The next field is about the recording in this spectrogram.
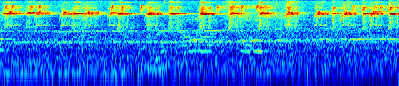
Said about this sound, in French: Il y a une grande variété d'oiseaux ici, ça c'est formidable.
